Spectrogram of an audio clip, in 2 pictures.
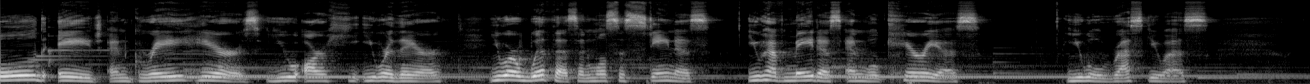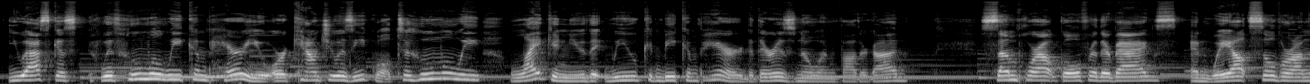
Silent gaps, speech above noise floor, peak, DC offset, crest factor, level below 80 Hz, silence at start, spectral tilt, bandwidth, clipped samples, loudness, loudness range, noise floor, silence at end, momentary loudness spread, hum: none; 26 dB; -2 dBFS; under 0.1%; 18 dB; -62 dBFS; 0 s; -4 dB/octave; over 20 kHz; under 0.1%; -19 LUFS; 5 LU; -45 dBFS; 0 s; 12 LU; none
